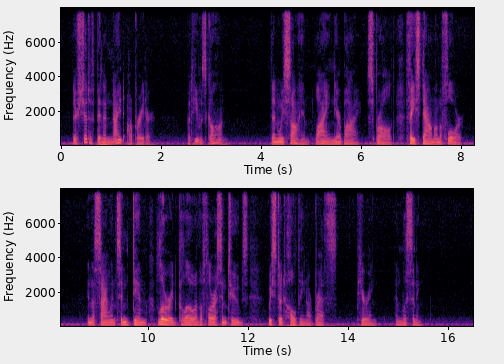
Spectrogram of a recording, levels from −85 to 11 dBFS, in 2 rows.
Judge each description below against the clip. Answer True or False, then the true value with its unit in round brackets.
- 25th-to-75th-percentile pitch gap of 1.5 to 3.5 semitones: True (3.2 semitones)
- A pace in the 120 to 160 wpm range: True (155 wpm)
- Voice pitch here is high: False (110 Hz)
